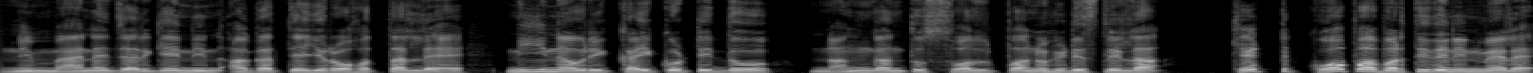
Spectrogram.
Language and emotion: Kannada, angry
